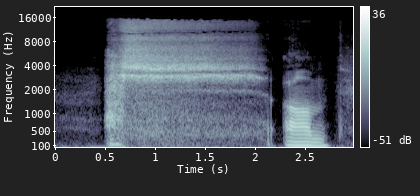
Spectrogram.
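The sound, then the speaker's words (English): A person breathes deeply: one long, loud, hissing breath in, then a short, voiced, snorting breath out after a brief pause. “Deep breaths. Calm the fuck down.”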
